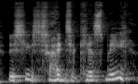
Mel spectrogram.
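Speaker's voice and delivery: reading the line through a laugh. Acted. Villain wondering aloud about a kiss, laughing. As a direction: chuckle while asking it.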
